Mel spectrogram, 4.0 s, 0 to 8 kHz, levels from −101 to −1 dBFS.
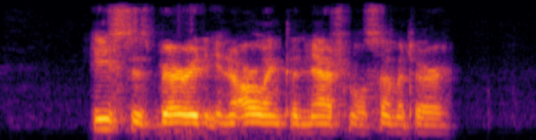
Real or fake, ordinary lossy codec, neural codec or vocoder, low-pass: real; AAC, 32 kbps; none; 7.2 kHz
